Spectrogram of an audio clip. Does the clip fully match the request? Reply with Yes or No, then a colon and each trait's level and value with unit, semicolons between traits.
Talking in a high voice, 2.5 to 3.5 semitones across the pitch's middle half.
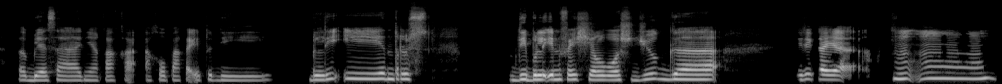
No: high, 220 Hz; average, 3.9 semitones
